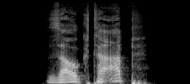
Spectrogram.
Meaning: inflection of absaugen: 1. first/third-person singular preterite 2. first/third-person singular subjunctive II
- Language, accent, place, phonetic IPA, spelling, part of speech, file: German, Germany, Berlin, [ˌzaʊ̯ktə ˈap], saugte ab, verb, De-saugte ab.ogg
